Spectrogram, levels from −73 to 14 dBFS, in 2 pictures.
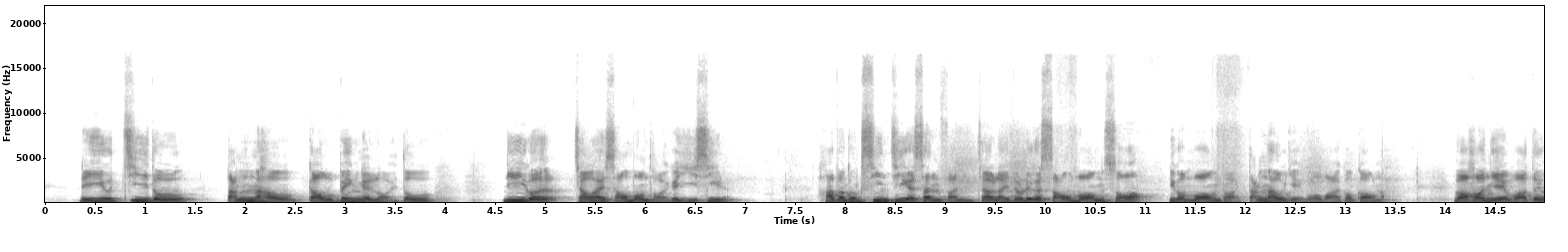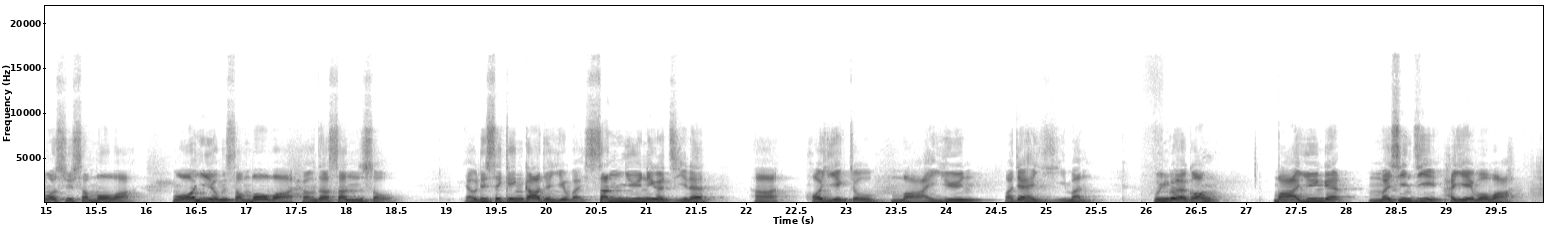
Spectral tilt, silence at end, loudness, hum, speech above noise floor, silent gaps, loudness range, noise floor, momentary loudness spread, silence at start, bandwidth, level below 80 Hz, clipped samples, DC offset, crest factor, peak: -6.5 dB/octave; 0.25 s; -14 LUFS; none; 42 dB; none; 3 LU; -55 dBFS; 9 LU; 0.35 s; 15 kHz; -60 dBFS; under 0.1%; under 0.1%; 14 dB; 0 dBFS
